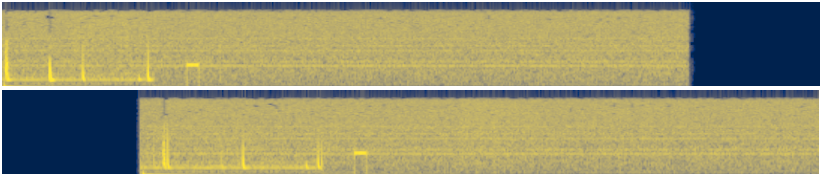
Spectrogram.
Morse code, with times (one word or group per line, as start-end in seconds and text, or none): none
